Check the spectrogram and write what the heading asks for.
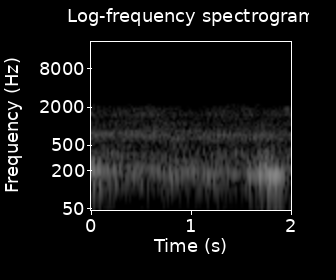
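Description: Near silence: quiet room tone inside a car cabin, with a faint, short, low sound near the end.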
